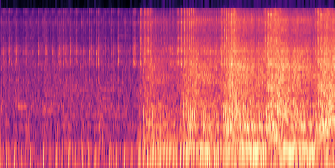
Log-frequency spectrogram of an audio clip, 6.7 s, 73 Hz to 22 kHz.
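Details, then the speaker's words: Motorcycle after a loose, noisy timing chain was fixed by fitting a Honda S90 timing chain rubber: the engine catches and revs cleanly, smooth with no chain rattle or ticking. "Suara mesinnya lebih halus, teman-teman. Setelah saya mengganti karet rantai timing dari Honda S90."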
